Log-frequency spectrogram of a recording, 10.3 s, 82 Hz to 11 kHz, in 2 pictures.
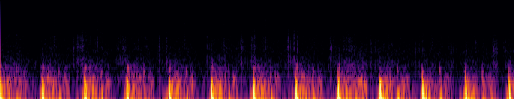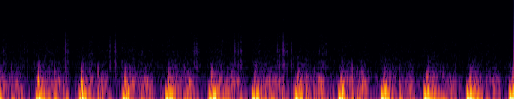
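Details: Fast, muffled heartbeat of roughly 140 a minute, mostly regular with a little uneven spacing; heart sounds recorded under compression, rhythm said to become irregular when the breath is held.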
